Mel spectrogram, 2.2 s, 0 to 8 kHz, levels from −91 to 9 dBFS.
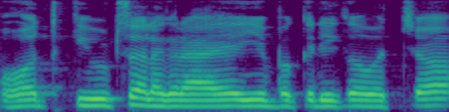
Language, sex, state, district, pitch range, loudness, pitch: Hindi, male, Uttar Pradesh, Muzaffarnagar, 165-175 Hz, -20 LUFS, 165 Hz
